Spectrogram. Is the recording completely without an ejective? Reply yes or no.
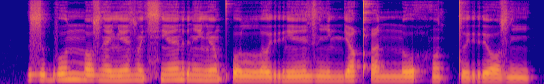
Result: no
